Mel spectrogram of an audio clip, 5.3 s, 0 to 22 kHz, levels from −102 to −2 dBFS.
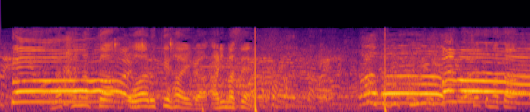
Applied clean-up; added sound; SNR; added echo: none; none; none; none.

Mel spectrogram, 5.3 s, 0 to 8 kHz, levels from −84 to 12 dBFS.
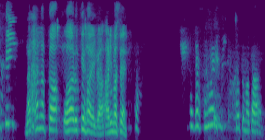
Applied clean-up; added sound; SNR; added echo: neural mask model Resemble Enhance denoiser.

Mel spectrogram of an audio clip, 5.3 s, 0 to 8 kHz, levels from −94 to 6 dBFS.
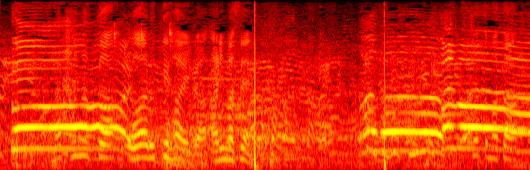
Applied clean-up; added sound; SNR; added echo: none; Thunder; 20 dB; none.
